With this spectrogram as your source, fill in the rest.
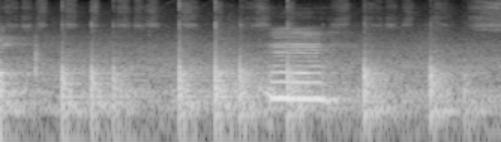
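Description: Marker or chalk strokes on a board during a maths lesson, a run of short scratchy taps and scrapes in irregular rhythm, close and moderately loud, with a brief tonal squeak midway.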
